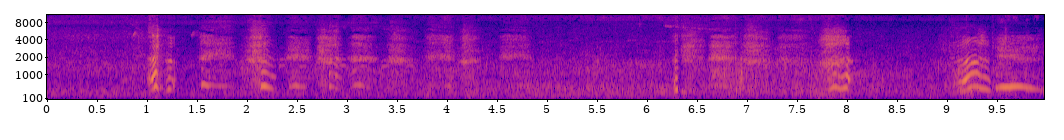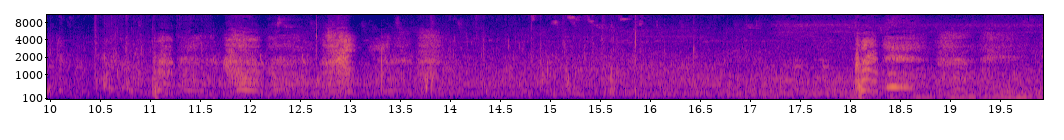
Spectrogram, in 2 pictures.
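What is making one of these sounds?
A young woman pants and gasps heavily.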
